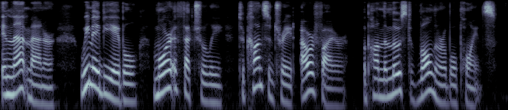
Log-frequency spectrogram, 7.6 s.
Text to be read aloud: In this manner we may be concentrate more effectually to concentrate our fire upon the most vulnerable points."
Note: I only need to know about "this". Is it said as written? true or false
false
